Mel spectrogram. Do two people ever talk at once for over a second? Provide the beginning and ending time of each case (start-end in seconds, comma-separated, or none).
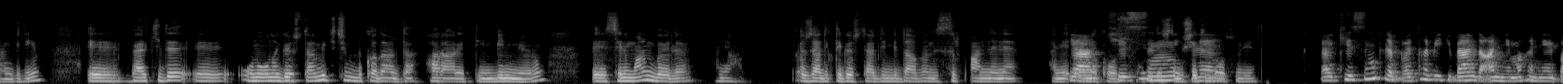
10.7-12.3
